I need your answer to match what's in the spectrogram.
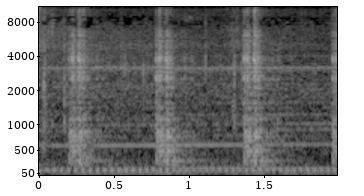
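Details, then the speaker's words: Ram Promaster van's gas/diesel air heater dosing pump, just after fuel line replacement, ticking sharp clicks about every 0.6 s over a low hum while knocking against the exhaust heat shield; pump to be moved so it stops rattling. "It's kind of pumping, rubbing against the exhaust uh uh heat shield. So, I'll probably move that a little bit so it's not rattling against it."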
